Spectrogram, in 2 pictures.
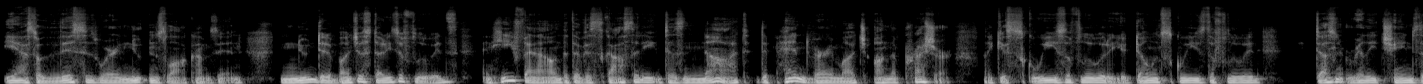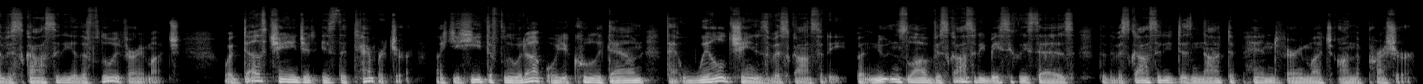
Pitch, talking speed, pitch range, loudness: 90 Hz, 200 wpm, 80-100 Hz, -22 LUFS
